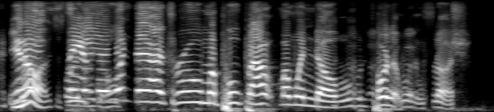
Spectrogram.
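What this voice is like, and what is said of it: Imitates another person's voice. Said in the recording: “doing a Cosby impression”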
